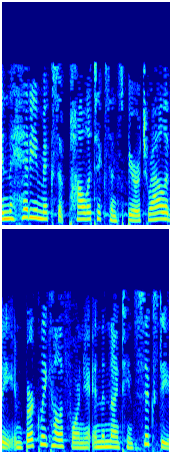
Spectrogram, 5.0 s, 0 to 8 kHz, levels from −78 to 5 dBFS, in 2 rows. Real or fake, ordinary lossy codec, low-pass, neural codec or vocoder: fake; MP3, 24 kbps; 7.2 kHz; codec, 16 kHz, 4.8 kbps, FACodec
